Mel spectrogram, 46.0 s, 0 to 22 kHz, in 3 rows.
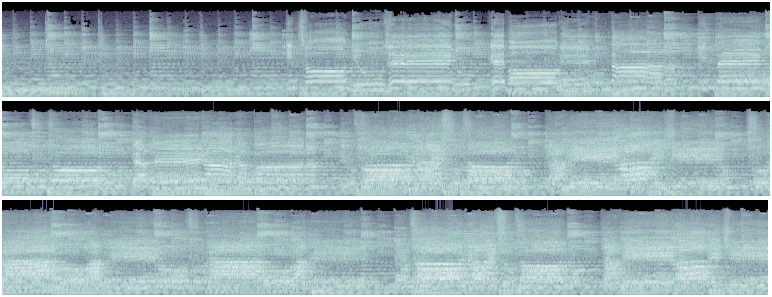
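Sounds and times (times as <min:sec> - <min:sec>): instrumental accompaniment: 0:00.0 - 0:46.0
sustained bass notes: 0:00.0 - 0:46.0
choir singing a slow song: 0:07.0 - 0:46.0.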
